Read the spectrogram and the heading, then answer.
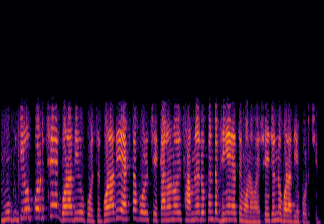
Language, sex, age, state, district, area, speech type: Bengali, female, 60+, West Bengal, Nadia, rural, conversation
